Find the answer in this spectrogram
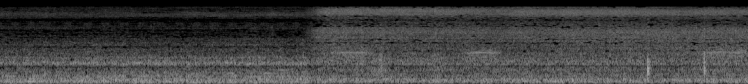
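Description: Shredded cabbage sizzling in hot oil in a steel kadai, a steady hiss that grows brighter and a little louder about three seconds in. Two faint ticks of the steel ladle against the pan come near the end.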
